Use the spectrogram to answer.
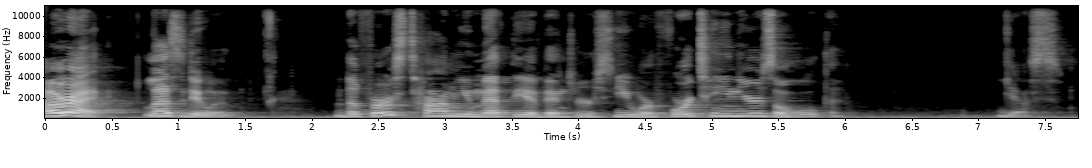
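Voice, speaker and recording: In a room with audible echo, a woman with an American accent talks at a very slow pace with lively intonation and long, frequent pauses. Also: medium pitch for a woman. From US Midwest. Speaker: fanfiction writer and streamer. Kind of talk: reading aloud. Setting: live stream. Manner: halting.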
